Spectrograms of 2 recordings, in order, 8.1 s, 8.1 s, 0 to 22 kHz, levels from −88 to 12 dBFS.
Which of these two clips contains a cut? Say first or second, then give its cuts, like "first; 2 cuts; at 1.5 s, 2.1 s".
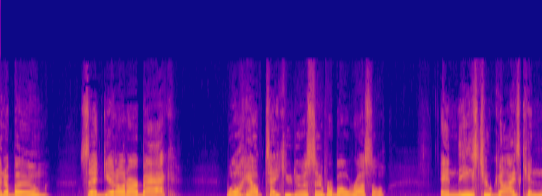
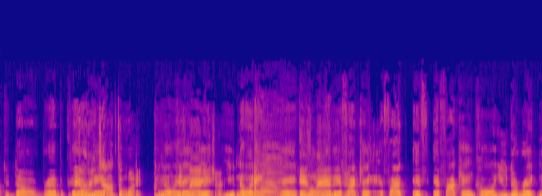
second; 1 cut; at 2.2 s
